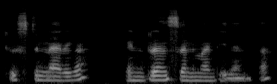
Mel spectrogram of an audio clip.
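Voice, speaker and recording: Admiring woman vlogger, gravelly voice. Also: mid-range voice, little pitch movement, fairly quick, fairly bright tone, no room sound, low-quality recording. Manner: chatty and admiring, addresses viewers directly. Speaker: travel vlogger touring a palace. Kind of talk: casual guided tour narration.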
